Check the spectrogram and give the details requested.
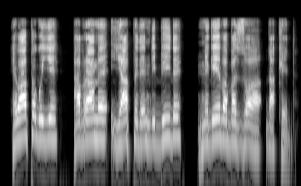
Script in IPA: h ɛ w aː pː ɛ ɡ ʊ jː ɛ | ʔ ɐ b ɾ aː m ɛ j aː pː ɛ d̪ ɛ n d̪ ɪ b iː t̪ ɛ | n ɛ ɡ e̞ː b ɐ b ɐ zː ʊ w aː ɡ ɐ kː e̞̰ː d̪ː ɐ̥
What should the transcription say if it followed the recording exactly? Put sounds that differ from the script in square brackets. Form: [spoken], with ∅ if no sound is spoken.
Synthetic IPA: h ɛ w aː pː ɛ ɡ ʊ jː ɛ | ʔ ɐ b ɾ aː m ɛ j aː pː ɛ d̪ ɛ n d̪ ɪ b iː [d̪] ɛ | n ɛ ɡ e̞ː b ɐ b ɐ zː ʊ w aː ɡ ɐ kː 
